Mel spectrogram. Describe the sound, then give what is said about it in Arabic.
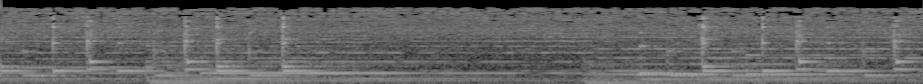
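A mobile phone rings with an incoming call from an unknown number, its melodic electronic ringtone playing continuously and loudly, with the tune shifting notes a couple of times as it repeats. “لما خلصت قراية الخبر لقيت موبايلي بيرن، رقم غريب مش متسجل عندي، بس ما استغربتش ان الموبايل رن”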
